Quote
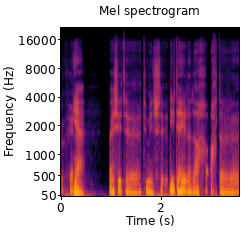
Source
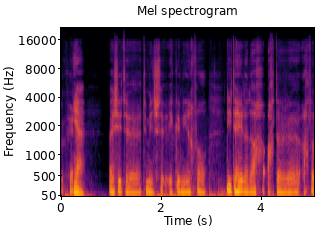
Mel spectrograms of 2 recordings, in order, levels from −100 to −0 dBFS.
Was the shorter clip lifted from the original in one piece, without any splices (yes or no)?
no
